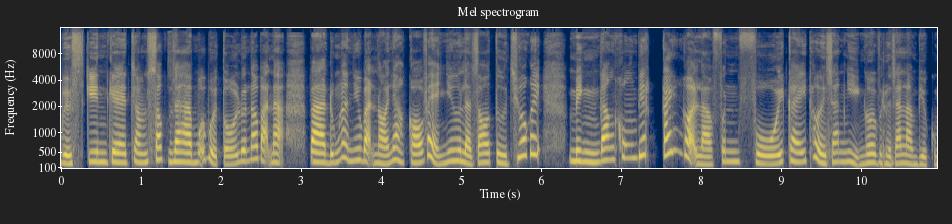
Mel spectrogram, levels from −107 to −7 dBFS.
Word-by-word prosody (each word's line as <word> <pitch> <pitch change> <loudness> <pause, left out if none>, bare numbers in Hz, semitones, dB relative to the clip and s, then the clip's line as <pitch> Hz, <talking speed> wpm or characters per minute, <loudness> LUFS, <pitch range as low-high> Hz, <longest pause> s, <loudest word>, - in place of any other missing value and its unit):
việc 215 -1 +3
skincare, 245 0 +1
chăm 235 0 -2
sóc 310 +3 +1
da 250 -1 +4
mỗi 240 +1 -3
buổi - - 0
tối 200 +2 -2
luôn 275 +1 0
đó 320 +1 +2
bạn 290 - -1
ạ. 235 -1 0 0.3
Và 250 -3 +7
đúng 230 +3 -3
là 360 - 0
như 295 0 -4
bạn 275 -5 +2
nói 210 -1 0
nha, 305 -1 0
có 230 0 +3
vẻ 205 - +3
như 270 +6 -3
là 220 -6 +1
do 230 +4 +1
từ 235 -3 -1
trước 395 - -1
ấy, 450 +1 +1 0.4
mình 255 -3 0
đang 300 +2 +3
không 345 +1 -7
biết 420 +2 +1 0.2
cách, 450 +4 +2
gọi 365 - +4
là, 195 -1 0
phân 260 +5 -6
phối 215 -3 0
cái 255 -2 0
thời 310 - +1
gian 245 +3 -4
nghỉ 250 -6 -6
ngơi 225 +3 -1
và 220 - -8
thời 195 - -4
gian 215 +3 -3
làm 205 -3 -3
việc 190 -2 -5
của 190 - -12
245 Hz, 255 wpm, -23 LUFS, 220-275 Hz, 0.4 s, Và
